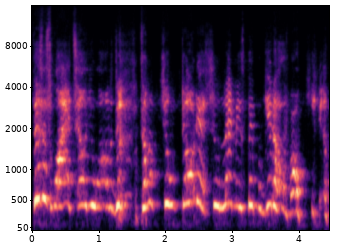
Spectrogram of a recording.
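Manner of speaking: put-on, very high, shrill, loud near-screaming rant. Retelling a reaction to a technician: imitating almost screaming. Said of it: "I was literally almost screaming at this technician".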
